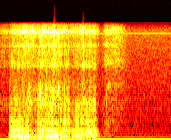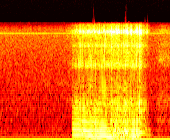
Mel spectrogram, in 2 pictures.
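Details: A partner snoring in sleep: two loud, rough, low-pitched snores on breathing in, separated by quiet pauses of about three seconds; ordinary snoring.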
